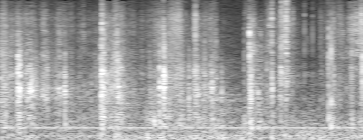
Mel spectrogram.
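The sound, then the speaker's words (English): Paper crinkles and rustles as a mail-in ballot envelope is sealed: a few quiet, crisp handling sounds with nothing else heard. “Put it inside of your envelope. A long time ago. You also have an I voted sticker. Keep that sticker just to let everybody know that you voted. Put it on your lunchbox. So once you seal it.”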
